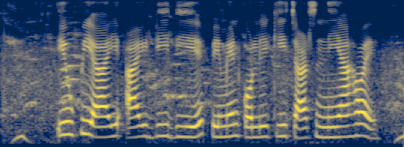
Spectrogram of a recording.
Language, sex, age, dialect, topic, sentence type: Bengali, female, 18-24, Rajbangshi, banking, question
